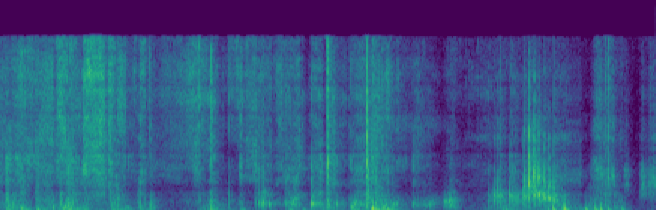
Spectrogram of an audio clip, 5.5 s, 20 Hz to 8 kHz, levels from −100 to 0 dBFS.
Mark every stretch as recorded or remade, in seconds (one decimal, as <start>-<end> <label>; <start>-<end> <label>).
0.0-1.8 recorded; 1.8-2.5 remade; 2.5-3.0 recorded; 3.0-3.8 remade; 3.8-5.5 recorded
